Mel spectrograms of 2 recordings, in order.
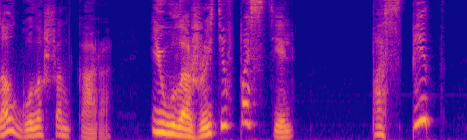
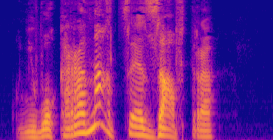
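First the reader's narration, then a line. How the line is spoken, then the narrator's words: Roar. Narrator (Russian): проревел Элмар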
